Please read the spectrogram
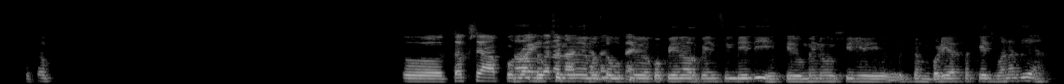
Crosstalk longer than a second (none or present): present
